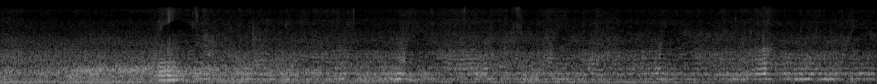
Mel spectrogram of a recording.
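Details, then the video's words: Bees out flying on a warm February day, a dense droning hum with a low fundamental and stacked overtones, individual insects swelling and fading as they pass close, over a faint low rumble. "Bee's out on a warm February day."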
